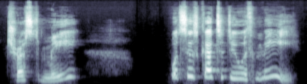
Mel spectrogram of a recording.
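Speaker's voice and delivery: very high, incredulous protest; indignant boy. A narrator's reading. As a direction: squeal it in disbelief at being blamed. Boy protests being blamed.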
